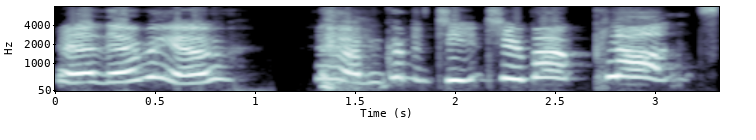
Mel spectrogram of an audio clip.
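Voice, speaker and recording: A woman does a put-on character voice at an extremely high pitch. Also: moderate pace. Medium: game stream.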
